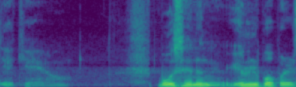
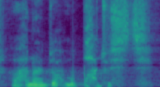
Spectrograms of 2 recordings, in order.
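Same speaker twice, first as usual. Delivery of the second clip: ordinary talk, nothing marked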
